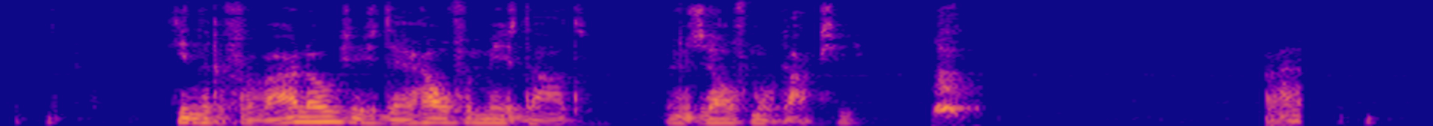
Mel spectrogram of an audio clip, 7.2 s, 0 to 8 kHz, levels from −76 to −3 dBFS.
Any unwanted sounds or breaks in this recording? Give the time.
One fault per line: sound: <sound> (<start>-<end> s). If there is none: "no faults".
sound: bark (4.7-4.9 s)
sound: laugh (6.3-6.5 s)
